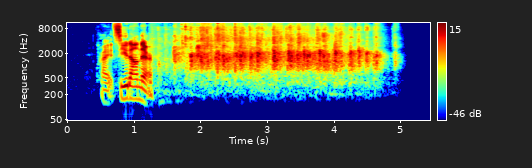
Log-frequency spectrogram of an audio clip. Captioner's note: applause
